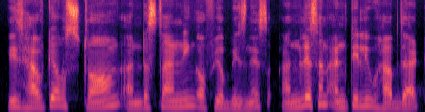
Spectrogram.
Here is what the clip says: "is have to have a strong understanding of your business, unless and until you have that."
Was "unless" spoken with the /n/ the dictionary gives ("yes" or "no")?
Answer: yes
